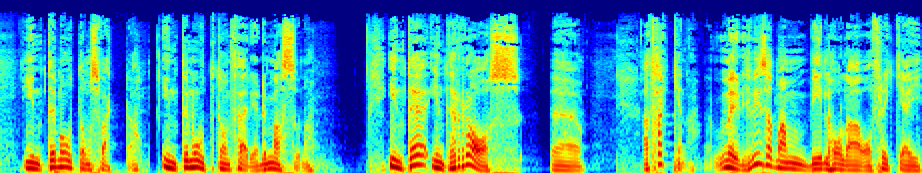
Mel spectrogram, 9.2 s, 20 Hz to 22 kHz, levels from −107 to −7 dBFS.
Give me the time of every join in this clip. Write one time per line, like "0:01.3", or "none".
0:01.5
0:07.0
